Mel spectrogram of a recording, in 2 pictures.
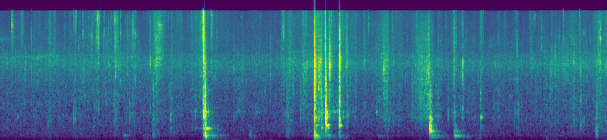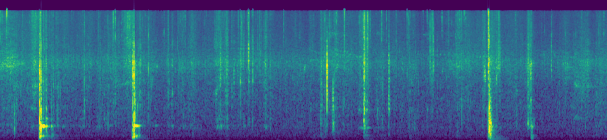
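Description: Footsteps crunch on dry soil.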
